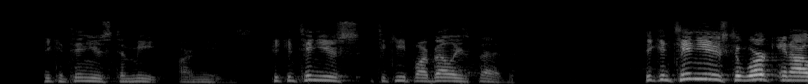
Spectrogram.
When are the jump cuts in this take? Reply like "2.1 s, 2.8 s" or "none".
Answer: 1.7 s, 2.6 s, 4.7 s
